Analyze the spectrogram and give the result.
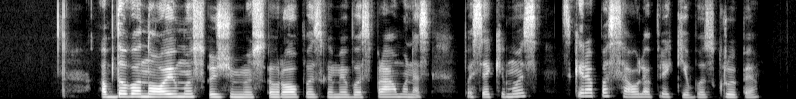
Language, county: Lithuanian, Panevėžys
